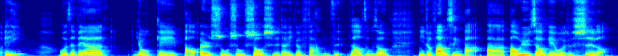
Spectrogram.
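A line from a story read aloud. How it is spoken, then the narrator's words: Smiling. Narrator (Chinese): 秦可卿就笑着说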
